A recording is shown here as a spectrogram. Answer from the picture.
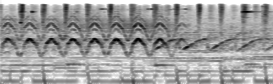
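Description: Emergency vehicle siren on a fast yelp, about five rising-and-falling sweeps a second, changing to slower rising whoops near the end.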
